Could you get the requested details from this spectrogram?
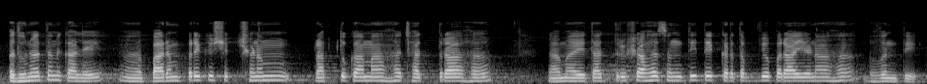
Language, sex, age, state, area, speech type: Sanskrit, male, 18-30, Haryana, urban, spontaneous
